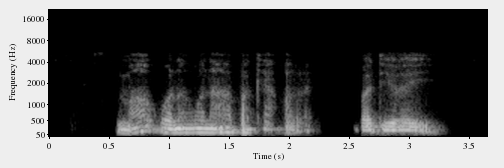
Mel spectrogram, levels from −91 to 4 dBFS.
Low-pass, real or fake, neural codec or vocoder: 5.4 kHz; fake; codec, 16 kHz, 0.4 kbps, LongCat-Audio-Codec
